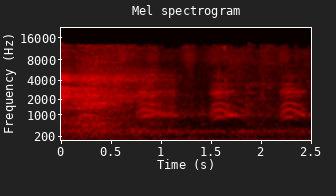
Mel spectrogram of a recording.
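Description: Crows caw in harsh, rasping bursts, two clear calls about a second apart following a rougher squawk, set against a steady, hissy outdoor background with no one talking.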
